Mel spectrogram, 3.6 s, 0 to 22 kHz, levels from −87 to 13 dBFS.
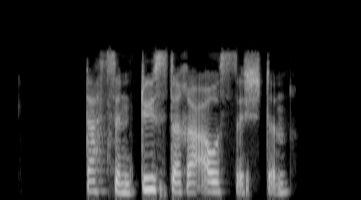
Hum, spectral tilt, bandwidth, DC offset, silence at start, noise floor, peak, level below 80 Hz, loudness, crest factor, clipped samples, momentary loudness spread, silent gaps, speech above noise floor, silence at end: none; -3 dB/octave; 7.8 kHz; under 0.1%; 0.85 s; -89 dBFS; 0 dBFS; -60 dBFS; -17 LUFS; 18 dB; under 0.1%; 11 LU; none; 72 dB; 0.75 s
